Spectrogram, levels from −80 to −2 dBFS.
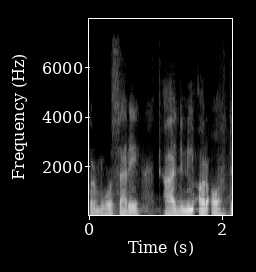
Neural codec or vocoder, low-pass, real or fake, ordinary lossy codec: codec, 16 kHz, 1.1 kbps, Voila-Tokenizer; 7.2 kHz; fake; none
